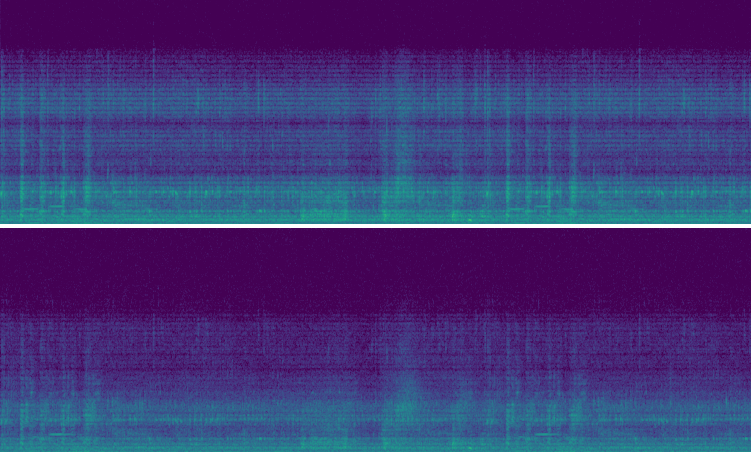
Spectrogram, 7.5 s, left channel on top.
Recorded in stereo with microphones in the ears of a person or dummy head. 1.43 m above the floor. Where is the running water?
75° left (ahead or behind), 1.7 m.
